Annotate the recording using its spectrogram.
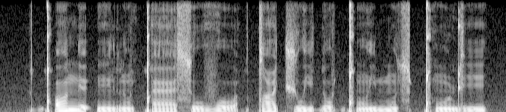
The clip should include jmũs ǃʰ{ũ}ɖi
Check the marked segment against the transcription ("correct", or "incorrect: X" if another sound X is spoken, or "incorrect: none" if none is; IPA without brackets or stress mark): correct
